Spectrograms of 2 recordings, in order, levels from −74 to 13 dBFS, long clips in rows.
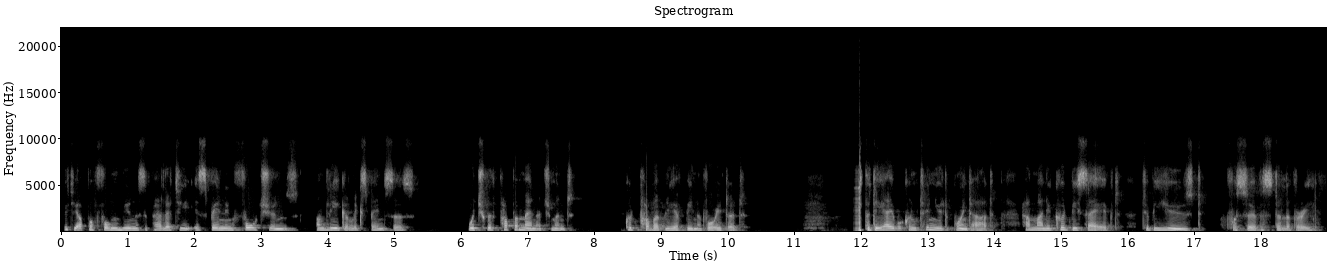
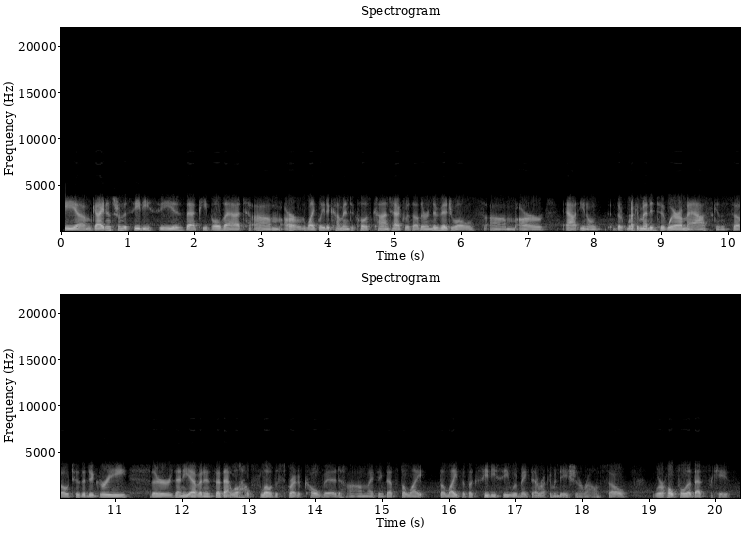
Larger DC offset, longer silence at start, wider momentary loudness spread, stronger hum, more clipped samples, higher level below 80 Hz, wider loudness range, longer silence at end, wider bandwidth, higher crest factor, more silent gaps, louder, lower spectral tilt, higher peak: neither; about the same, 0.05 s vs 0.05 s; about the same, 9 LU vs 10 LU; neither; neither; first, -42 dBFS vs -66 dBFS; about the same, 3 LU vs 4 LU; about the same, 0.1 s vs 0.15 s; first, 10 kHz vs 4.1 kHz; about the same, 18 dB vs 20 dB; neither; first, -17 LUFS vs -22 LUFS; second, -5 dB/octave vs -8 dB/octave; about the same, 0 dBFS vs 0 dBFS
